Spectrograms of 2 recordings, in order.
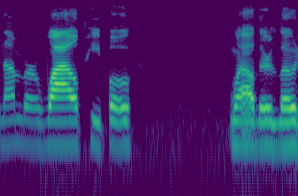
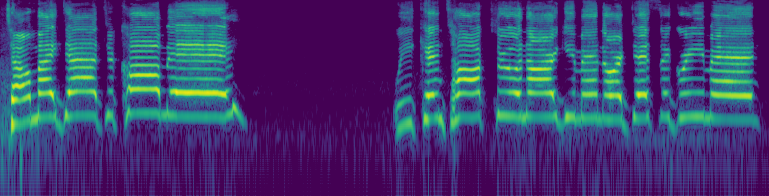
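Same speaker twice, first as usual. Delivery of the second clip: loud, high, strained shout across the street; emotional shout; 12 semitones higher, 8 dB louder than usual. Real, not acted. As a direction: call out with everything, voice cracking. Shouting at Scientology building.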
